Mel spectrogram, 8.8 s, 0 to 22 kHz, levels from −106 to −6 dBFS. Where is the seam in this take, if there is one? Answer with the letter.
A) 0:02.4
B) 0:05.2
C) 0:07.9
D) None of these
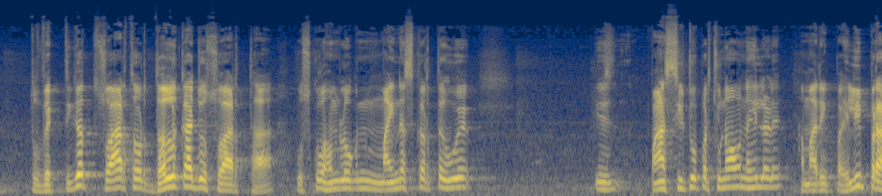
C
